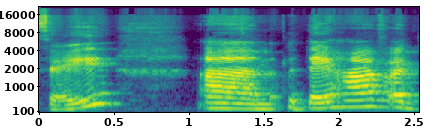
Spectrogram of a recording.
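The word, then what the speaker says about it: Saie: gonna mispronounce this um it's spelled s-a-i-e so I think it's say um but they have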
